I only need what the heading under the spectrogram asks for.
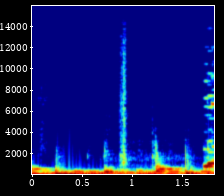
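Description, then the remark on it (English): A telephone rings with a steady, tonal chime that repeats in a few bursts over about two seconds, clear, with no one talking. “We got a phone call here.”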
